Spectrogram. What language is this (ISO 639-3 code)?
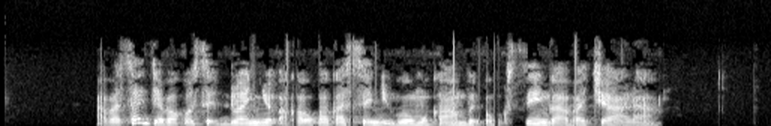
lug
